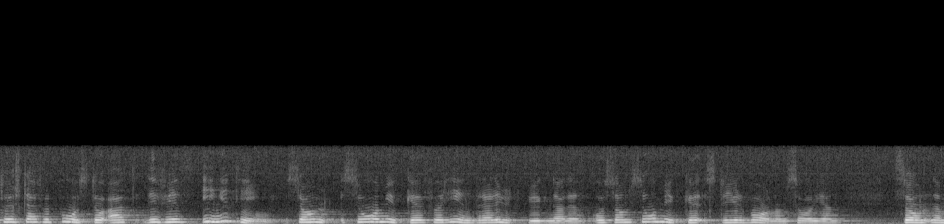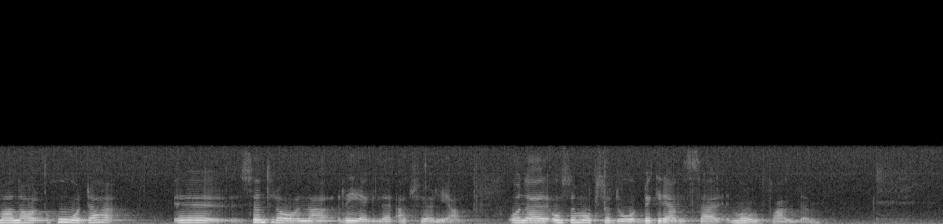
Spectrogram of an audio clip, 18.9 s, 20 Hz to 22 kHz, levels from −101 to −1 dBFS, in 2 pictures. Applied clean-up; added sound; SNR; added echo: none; none; none; none.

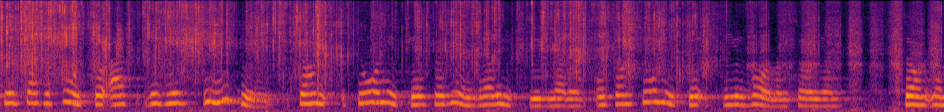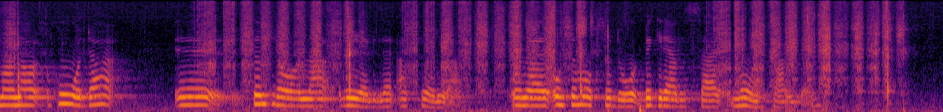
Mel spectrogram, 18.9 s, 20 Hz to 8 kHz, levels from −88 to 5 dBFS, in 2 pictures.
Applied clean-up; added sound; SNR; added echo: none; Domestic sounds, home sounds; 9 dB; none.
